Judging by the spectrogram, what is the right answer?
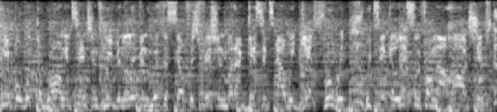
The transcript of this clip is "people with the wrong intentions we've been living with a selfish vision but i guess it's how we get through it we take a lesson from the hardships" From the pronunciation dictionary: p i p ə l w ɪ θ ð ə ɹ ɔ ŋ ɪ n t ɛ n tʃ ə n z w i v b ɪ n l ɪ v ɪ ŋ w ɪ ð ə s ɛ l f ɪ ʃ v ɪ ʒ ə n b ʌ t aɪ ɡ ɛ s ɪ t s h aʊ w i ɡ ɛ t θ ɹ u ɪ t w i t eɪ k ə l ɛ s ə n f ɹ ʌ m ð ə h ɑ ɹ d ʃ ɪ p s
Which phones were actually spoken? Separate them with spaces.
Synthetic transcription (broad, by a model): p i p l w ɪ ð ə ɹ ɔ ŋ ɪ n t ɛ n ʃ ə n z w i v b ɪ n l ɪ v ɪ ŋ w ɪ ð ə s ɛ l f ɪ ʃ f ɪ ʃ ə n b ʌ t aɪ ɡ ɛ s ɪ t s h aʊ w i ɡ ɛ t θ ɹ u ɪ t w i t eɪ k ə l ɛ s ə n f ɹ ʌ m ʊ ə h ɑ ɹ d ʃ ɪ p s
